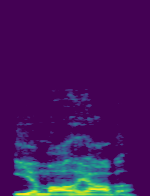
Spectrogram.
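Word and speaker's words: Iamaleava: Let me just flex on like all the college football commentators and YouTubers who cannot pronounce his name properly. Imam Alyaba.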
